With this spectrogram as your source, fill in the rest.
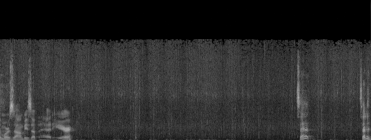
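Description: Footsteps rustle quickly over soft forest ground.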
